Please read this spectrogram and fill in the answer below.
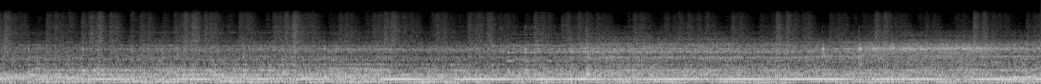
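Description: Psychedelic rock band playing live: a steady drum beat under a long held low note, with sustained tones layered above it.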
